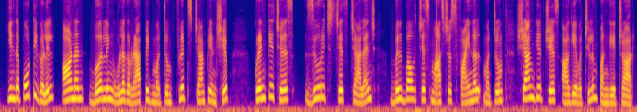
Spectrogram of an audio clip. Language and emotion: Tamil, neutral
